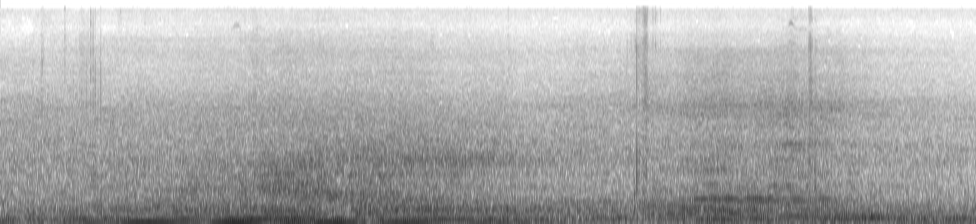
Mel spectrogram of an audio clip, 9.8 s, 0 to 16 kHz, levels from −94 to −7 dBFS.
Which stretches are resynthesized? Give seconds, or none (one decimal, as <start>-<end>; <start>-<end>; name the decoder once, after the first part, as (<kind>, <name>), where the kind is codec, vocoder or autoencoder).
0.0-1.2 (codec, SNAC)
